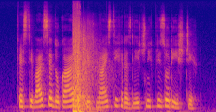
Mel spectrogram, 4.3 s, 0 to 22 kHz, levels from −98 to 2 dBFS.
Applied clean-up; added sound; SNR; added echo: none; Gunshot, gunfire; -2 dB; none.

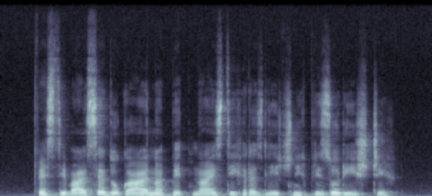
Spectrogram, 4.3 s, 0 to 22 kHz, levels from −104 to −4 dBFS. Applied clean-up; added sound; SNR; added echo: none; none; none; none.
